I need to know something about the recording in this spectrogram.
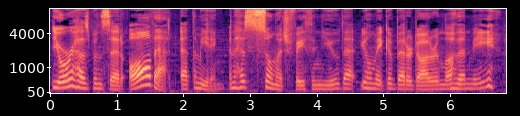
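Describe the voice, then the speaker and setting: Radio drama daughter-in-law, played by a woman: sharp-tongued, exasperated female, slightly low register, dry close sound over music. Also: normal speed, no echo, close to an everyday voice. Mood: pointed, resentful. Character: fed-up, sharp-tongued oldest daughter-in-law, a divorcing breadwinner. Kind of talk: scripted radio drama acting.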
